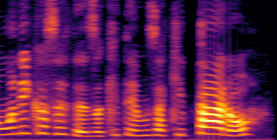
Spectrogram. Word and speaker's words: tarot: certeza que temos aqui tarot é uma palavra francesa no qual o último T é mudo então por isso que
